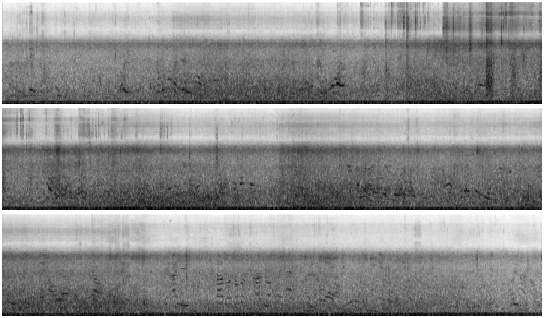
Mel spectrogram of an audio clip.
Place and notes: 花瓶岩, Hsiao Liouciou Island - In Sightseeing
In Sightseeing, Sound of the waves, Tourists are dabble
